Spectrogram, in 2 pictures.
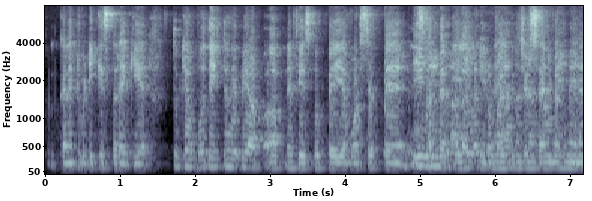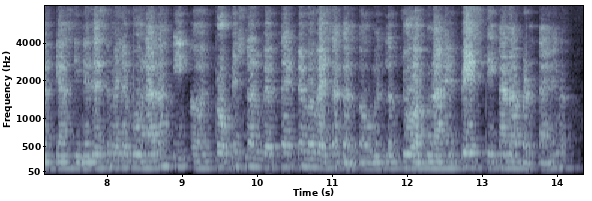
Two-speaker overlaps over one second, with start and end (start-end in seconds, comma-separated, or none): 4.9-7.2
